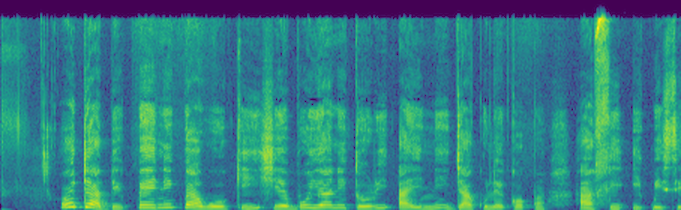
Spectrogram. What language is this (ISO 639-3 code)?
yor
